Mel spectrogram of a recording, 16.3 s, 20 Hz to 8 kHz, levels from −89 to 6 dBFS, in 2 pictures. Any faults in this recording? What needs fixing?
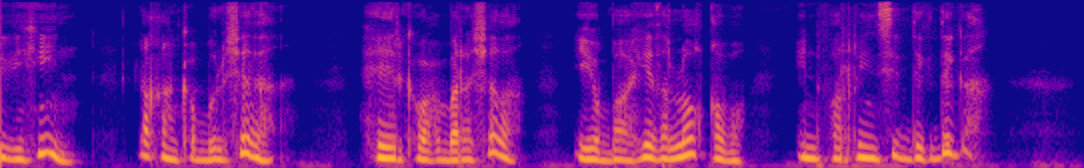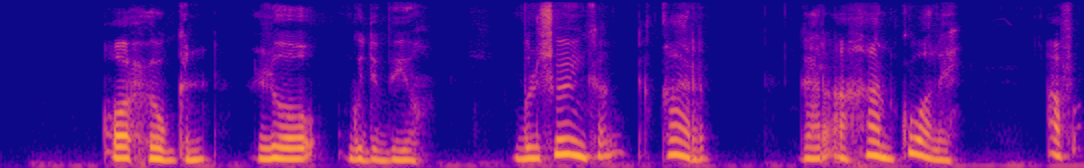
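Nothing in this recording needs fixing. No faults can be heard at any point in the speech, so no correction is called for.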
